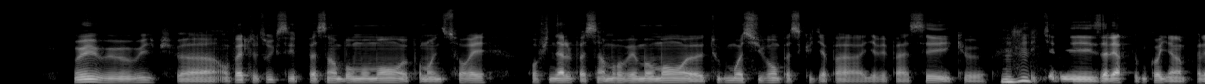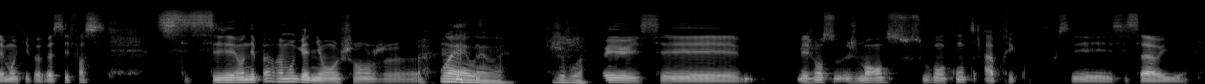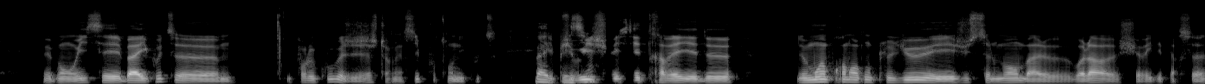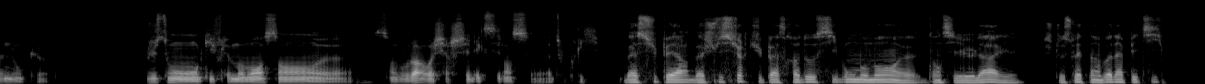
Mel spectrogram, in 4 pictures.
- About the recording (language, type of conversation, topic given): French, advice, Comment éviter que la pression sociale n’influence mes dépenses et ne me pousse à trop dépenser ?
- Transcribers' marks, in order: other background noise; chuckle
